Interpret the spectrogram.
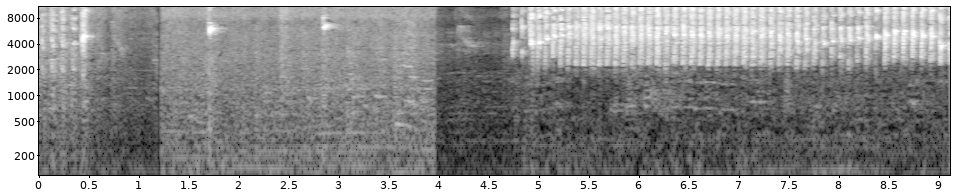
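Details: Lovebird of fighter type, long ngekek trill used as a provoking call: after a few scattered chirps and a short silence, a steady rattling chatter of quick high pulses begins and keeps going.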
